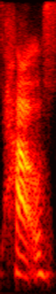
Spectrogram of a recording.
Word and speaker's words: Haus: like isn't aware, Haus is spelled Haus. So it's not yes. Haus, it's Haus.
